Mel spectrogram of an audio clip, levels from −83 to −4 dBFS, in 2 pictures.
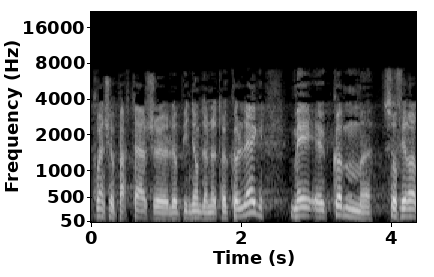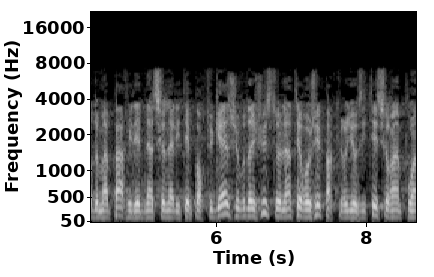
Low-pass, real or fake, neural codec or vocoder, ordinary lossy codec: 7.2 kHz; real; none; none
